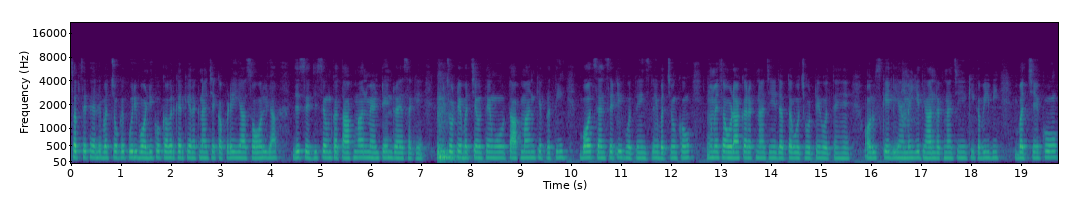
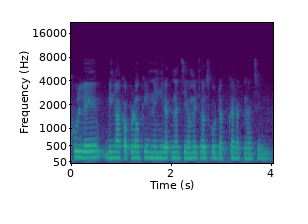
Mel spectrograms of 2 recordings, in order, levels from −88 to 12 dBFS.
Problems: background sounds at intervals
